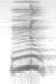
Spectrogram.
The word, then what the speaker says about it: nous: It sounds a little bit like two O's in English, OU, but without the gliding. In other words, OU is a sound that kind of moves, whereas OU is just one quick sound that does not change. OU, OU, nous, nous.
